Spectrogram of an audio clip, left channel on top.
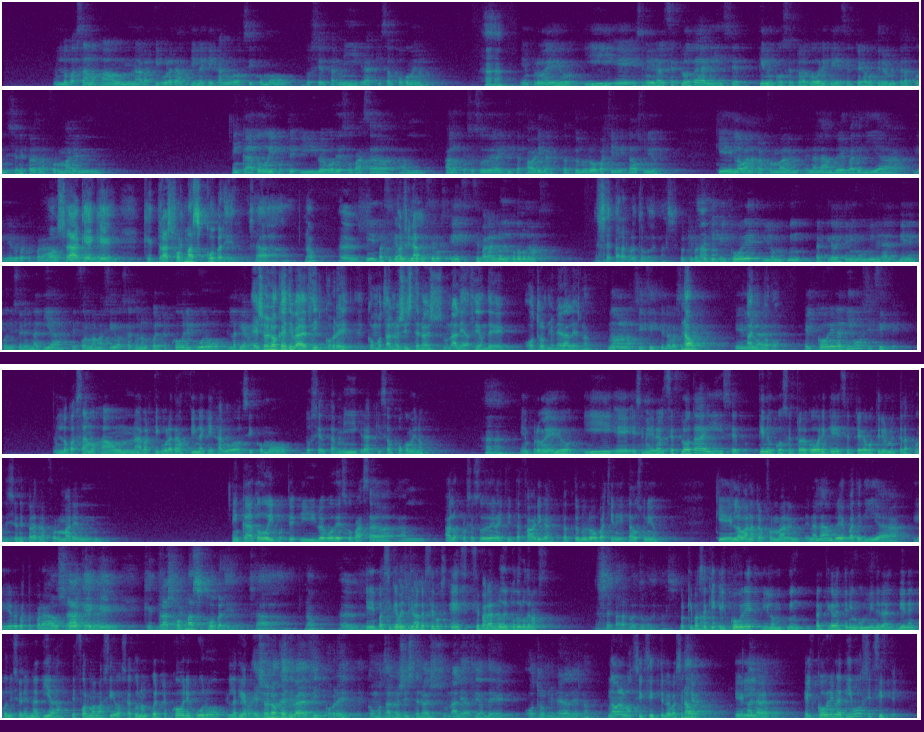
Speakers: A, on the right; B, on the left.
A: lo pasamos a una partícula tan fina que es algo así como 200 micras, quizá un poco menos
B: ajá.
A: en promedio, y eh, ese mineral se flota y se tiene un concentrado de cobre que se entrega posteriormente a las fundiciones para transformar en, en cátodo y, poster- y luego de eso pasa al- a los procesos de las distintas fábricas, tanto en Europa, China y Estados Unidos, que lo van a transformar en, en alambres, baterías, eh, repuestos para autos,
B: O sea,
A: etcétera.
B: que, que, que transformas cobre. O sea, ¿no? Es-
A: Eh, básicamente
B: al final,
A: lo que hacemos es separarlo de todo lo demás.
B: separarlo de todo lo demás.
A: Porque pasa
B: Ajá.
A: que el cobre y lo- nin- prácticamente ningún mineral viene en condiciones nativas de forma masiva. O sea, tú no encuentras cobre puro en la tierra.
B: Eso es lo que te iba a decir. Cobre eh, como tal no existe, ¿no? Es una aleación de otros minerales, ¿no?
A: No, no, no, sí existe. Lo que pasa
B: No,
A: es que, a ver, el,
B: hay muy
A: a ver,
B: poco.
A: el cobre nativo sí existe.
